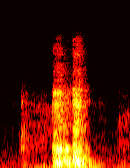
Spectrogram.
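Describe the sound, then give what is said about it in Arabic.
A door is opened, with a soft click and then two quick rattling knocks of the latch and frame, fairly loud against quiet surroundings. “فتحوها الباب إذا مو زحمة عليكم، إذا مو زحمة عليكم أحسنت.”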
